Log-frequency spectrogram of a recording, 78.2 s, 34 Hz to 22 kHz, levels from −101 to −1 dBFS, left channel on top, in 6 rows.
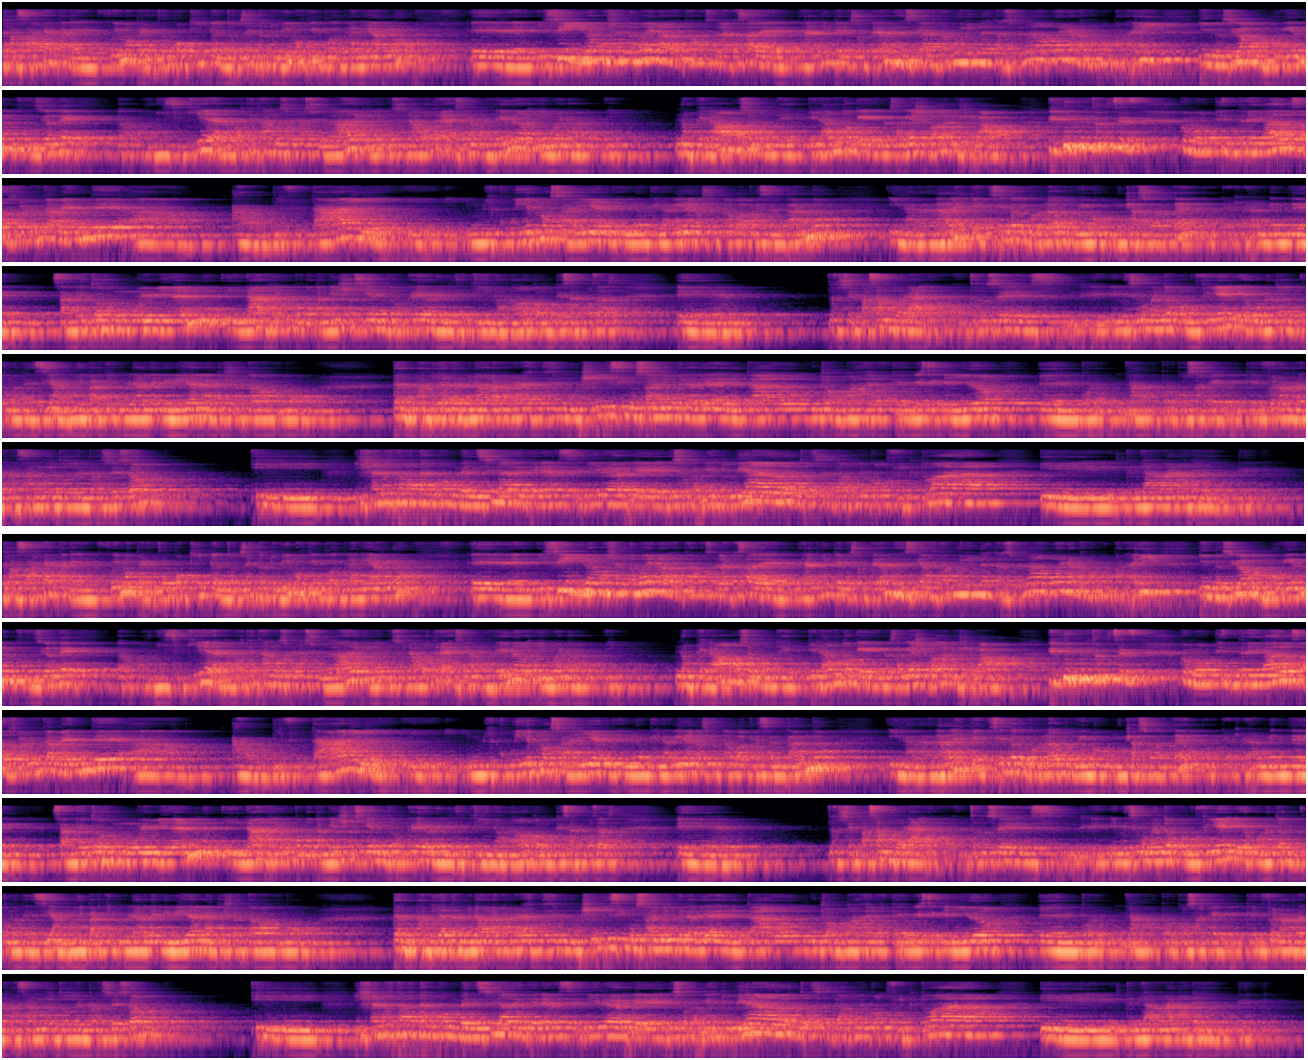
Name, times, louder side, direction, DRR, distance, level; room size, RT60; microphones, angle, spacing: voice 1, 0.0-13.8 14.2-19.2 19.8-28.0 28.4-34.5 34.9-39.2 39.7-46.5 47.4-55.8 56.1-66.7 67.7-68.4 68.7-77.7, right 1 dB, ahead, -8 dB, 3.3 m, -29 dB
9.1 x 8.4 x 7.7 m, 2.1 s
head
